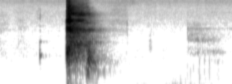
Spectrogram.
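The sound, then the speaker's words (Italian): A single loud, harsh cough, preceded by a faint click and followed by a quiet rustle of low background noise. “Viene pure la tosse.”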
